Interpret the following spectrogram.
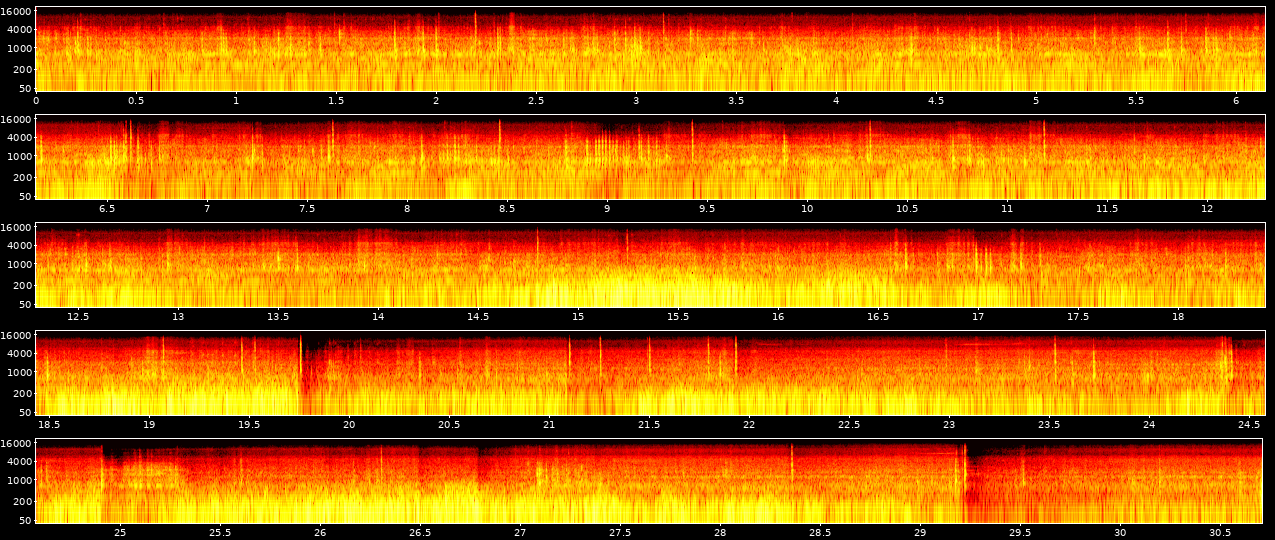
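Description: Riding noise from an action camera mounted on a bicycle's handlebars: a steady rush of tyres on a rough path with frequent small rattles and knocks from the bike and mount. Wind buffets the microphone in heavy low gusts about halfway through and again near the end.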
